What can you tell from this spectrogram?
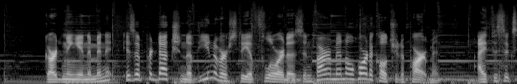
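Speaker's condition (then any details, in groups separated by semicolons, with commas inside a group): No condition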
